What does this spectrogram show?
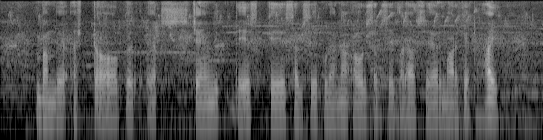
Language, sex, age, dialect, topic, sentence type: Magahi, male, 18-24, Southern, banking, statement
